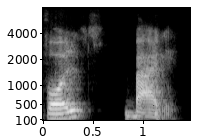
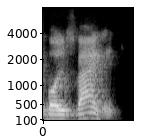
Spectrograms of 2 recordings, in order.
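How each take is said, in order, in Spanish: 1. La palabra empieza con un sonido F. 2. La palabra empieza con un sonido parecido a B. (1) "en alemán se dice Volkswagen, porque la V es F y la W es B" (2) "Volkswagen no se dice Volkswagen"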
